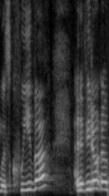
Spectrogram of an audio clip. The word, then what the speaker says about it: Caoimhe: Her name was Caoimhe. And if you don't know the name Caoimhe, that's spelled C-A-O-I-M-H-E.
